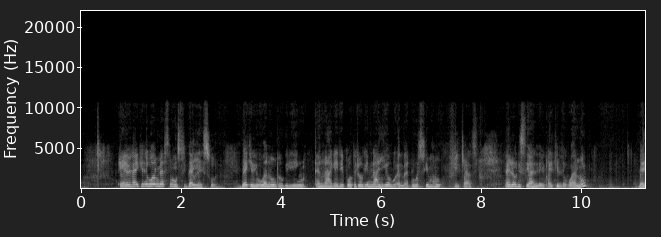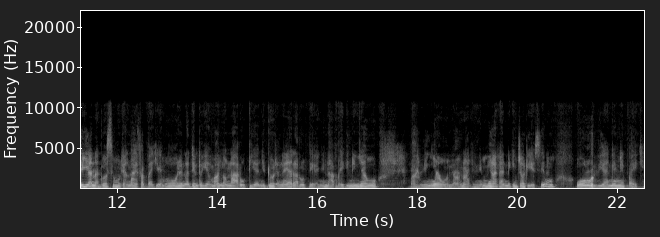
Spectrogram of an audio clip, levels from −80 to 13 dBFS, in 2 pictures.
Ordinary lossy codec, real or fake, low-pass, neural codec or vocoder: none; fake; 10.8 kHz; codec, 24 kHz, 1.5 kbps, HILCodec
